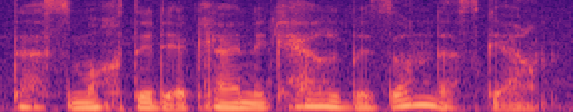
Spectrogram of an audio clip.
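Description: A woman reading a children's story aloud in an expressive, melodic way. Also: very deep voice, normal speed, a little hiss or hum. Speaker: narrator. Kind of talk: storybook narration.

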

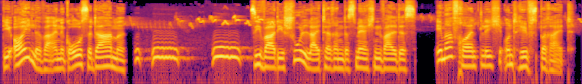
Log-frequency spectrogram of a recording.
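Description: Low-voiced woman reading a children's story. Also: slight background noise. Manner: expressive, sing-song storytelling.

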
